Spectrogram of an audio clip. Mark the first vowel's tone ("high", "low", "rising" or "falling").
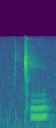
high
